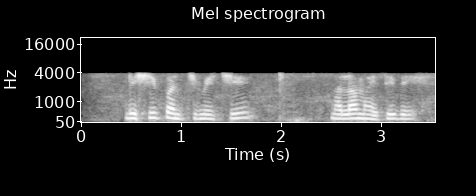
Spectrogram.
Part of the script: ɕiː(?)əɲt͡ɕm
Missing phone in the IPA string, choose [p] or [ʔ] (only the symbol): p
